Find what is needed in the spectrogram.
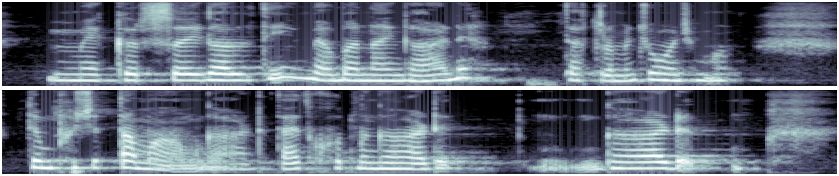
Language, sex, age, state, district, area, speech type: Kashmiri, female, 30-45, Jammu and Kashmir, Bandipora, rural, spontaneous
